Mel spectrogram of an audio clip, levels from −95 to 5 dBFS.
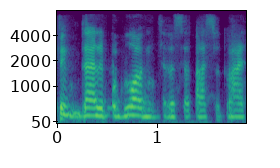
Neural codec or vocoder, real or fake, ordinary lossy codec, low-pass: codec, 24 kHz, 1.5 kbps, HILCodec; fake; MP3, 64 kbps; 7.2 kHz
